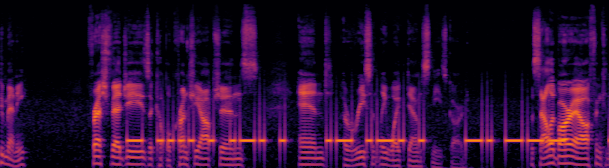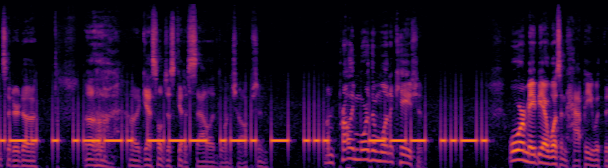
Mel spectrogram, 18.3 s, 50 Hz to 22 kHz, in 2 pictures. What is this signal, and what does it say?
Morse code, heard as a keyed tone, hand-sent with a straight key, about 16 wpm, 620 Hz, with room echo and speech in English. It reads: THERE ARE NO REPORTS OF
